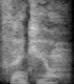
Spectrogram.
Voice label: Operator Voice, en; Warframe; New War

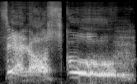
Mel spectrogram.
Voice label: Player Spotted, Grineer Female; Warframe; Battle Barks

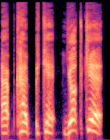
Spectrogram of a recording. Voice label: Patrol Female; Warframe; Modular Corpus Female; Battle Barks; en

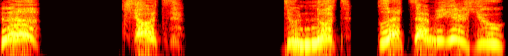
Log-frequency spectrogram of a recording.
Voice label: Villagers Fem en

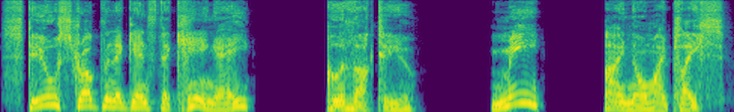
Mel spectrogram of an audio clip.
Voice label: Ambient Shopkeeper, Dialog; Duviri

